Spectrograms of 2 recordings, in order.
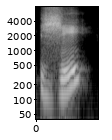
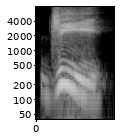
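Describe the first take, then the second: First: It is said with a soft 'zh' sound, 'zhay'. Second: It is said with a 'j' sound, 'jee'. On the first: This is the French name of the letter. "En français, on dit G" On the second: This is the English name of the letter. "mais en anglais, on dit G"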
